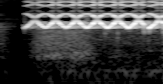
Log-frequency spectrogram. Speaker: tapi kalau kita sentuh dikit ingat kita tinggal digedein aja udah bunyi coy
